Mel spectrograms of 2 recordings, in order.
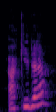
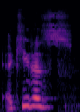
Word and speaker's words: Akira: a feeling about so his name is Akida, but the way they spell it is Akira, but they pronounce it as Akida.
